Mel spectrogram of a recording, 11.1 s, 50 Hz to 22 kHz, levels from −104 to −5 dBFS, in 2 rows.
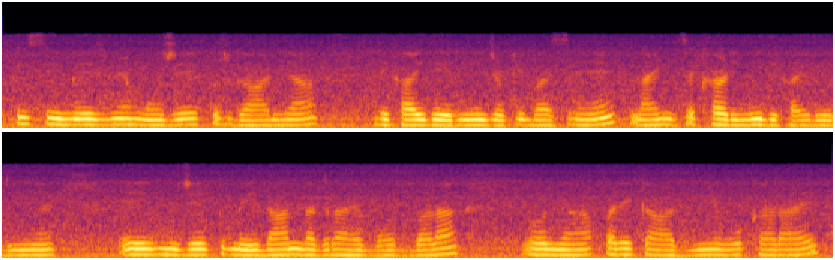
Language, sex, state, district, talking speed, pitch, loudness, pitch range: Hindi, female, Bihar, Jamui, 205 wpm, 170 Hz, -16 LUFS, 160-175 Hz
